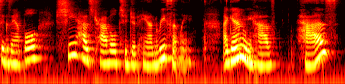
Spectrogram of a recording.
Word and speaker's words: Japan: And we have Japan with a stress on the second syllable. Japan, Japan.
